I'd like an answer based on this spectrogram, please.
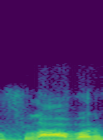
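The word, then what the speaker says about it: flower: तो फ्लावर में भी क्या होगा, आर साइलेंट हो जाएगा और ये आपका बनेगा फ्लावर।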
